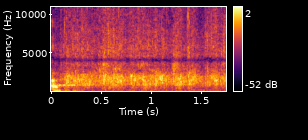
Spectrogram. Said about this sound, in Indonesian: Boleh kasih tepuk tangannya paling meriah buat Tuhan kita.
